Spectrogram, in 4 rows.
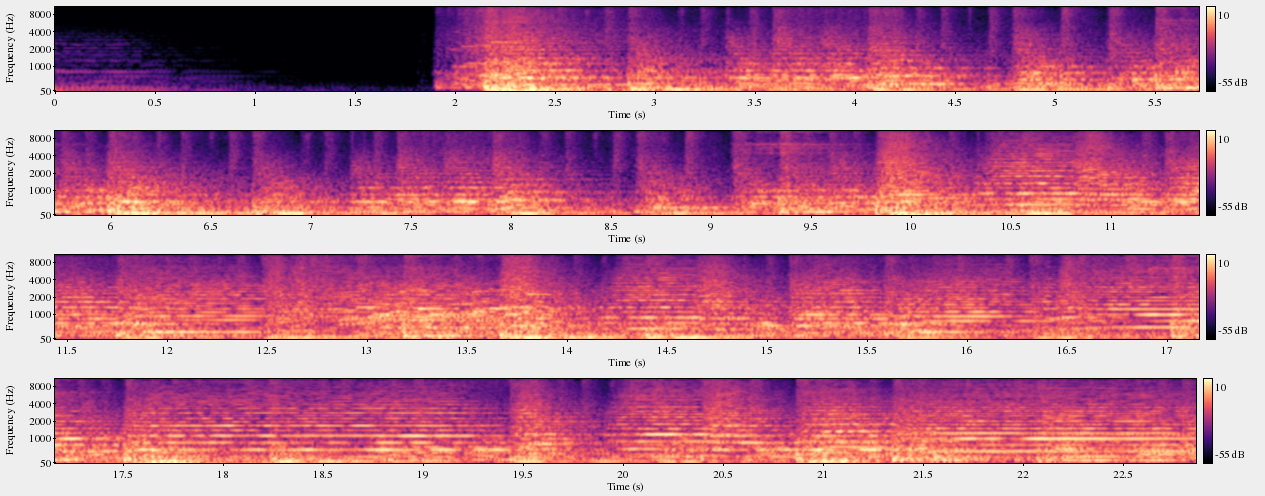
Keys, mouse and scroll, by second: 2.9 f, 7.0 g, 7.9 f, 10.9 click, 11.4 f, 12.6 KP_1, 19.3 f, 21.9 f.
